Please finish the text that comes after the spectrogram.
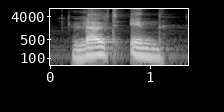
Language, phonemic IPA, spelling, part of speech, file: Dutch, /ˈlœyt ˈɪn/, luidt in, verb, Nl-luidt in.ogg
- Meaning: inflection of inluiden: 1. second/third-person singular present indicative 2. plural imperative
